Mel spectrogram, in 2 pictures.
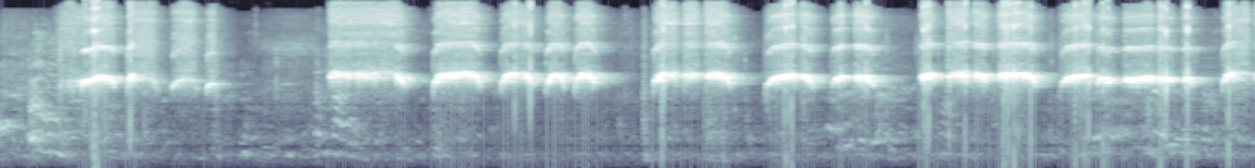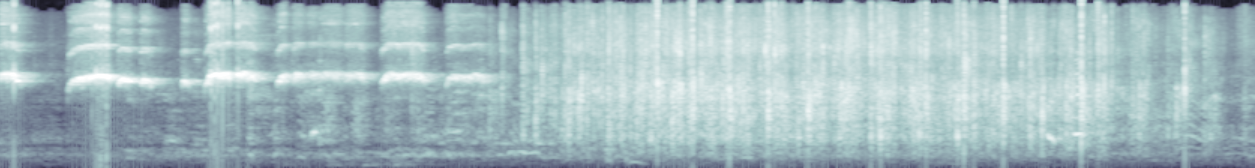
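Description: A long run of short, high whistle blasts, all at the same pitch, about two a second for some fourteen seconds, with small clicks between them. Applause follows for about five seconds.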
